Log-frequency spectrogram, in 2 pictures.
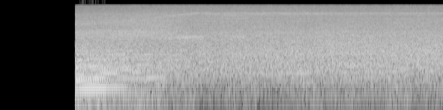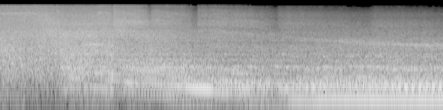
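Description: A powerful engine roars loudly at high revs, then winds down.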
